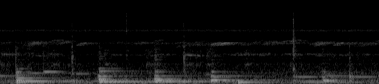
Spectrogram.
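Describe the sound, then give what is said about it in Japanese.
Coqui frogs call in a lively chorus just after heavy rain, sharp repeated chirps overlapping at a quick, irregular pace, with a steady high insect-like hum beneath; no one speaks. “このコキフロックの音ですよこれ聞こえますか”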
